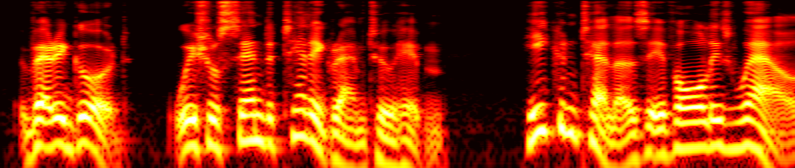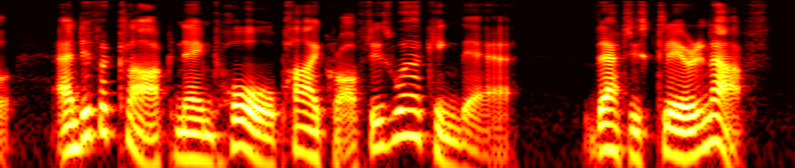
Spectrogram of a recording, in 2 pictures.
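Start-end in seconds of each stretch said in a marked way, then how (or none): none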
